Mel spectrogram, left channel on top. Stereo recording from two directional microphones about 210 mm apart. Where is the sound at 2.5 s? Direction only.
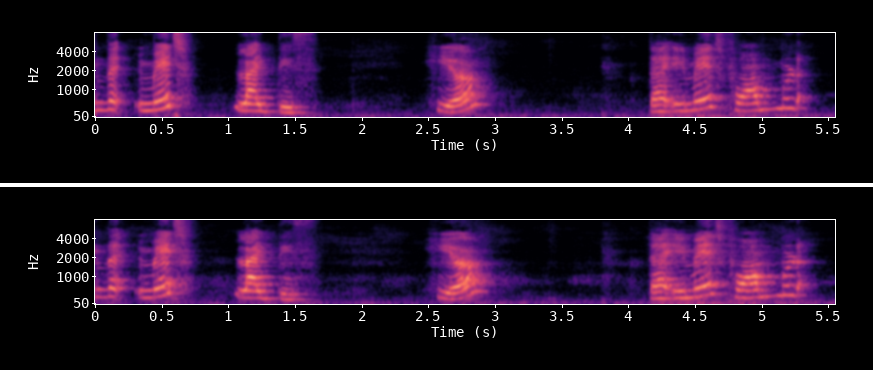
40° left (ahead or behind).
